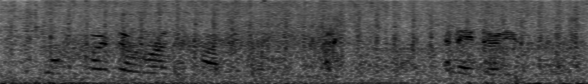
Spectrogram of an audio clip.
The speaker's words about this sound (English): The dog handlers are spread out just ahead of the men with poles, a chopper circling above them.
